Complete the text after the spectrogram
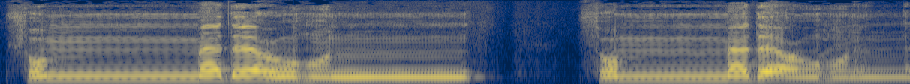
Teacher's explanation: نخرج من الميم المشددة على الدال، همزة الوصل سقطت وصلا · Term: همزة الوصل تسقط وصلا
